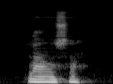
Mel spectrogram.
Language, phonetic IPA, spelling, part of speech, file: Polish, [ˈplãw̃ʃa], plansza, noun, LL-Q809 (pol)-plansza.wav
